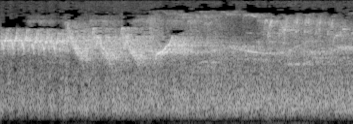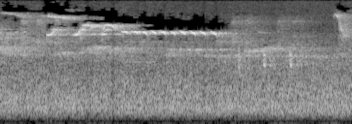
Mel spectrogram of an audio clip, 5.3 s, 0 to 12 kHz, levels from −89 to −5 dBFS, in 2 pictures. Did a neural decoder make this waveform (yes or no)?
no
